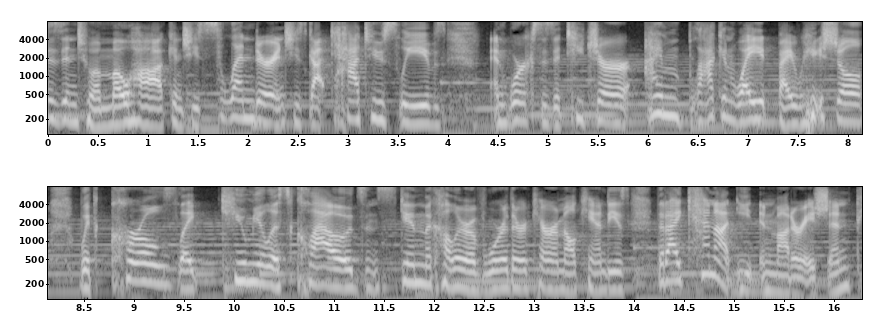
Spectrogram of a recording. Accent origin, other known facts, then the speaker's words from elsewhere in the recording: Greenwich, Connecticut, United States; my background growing up in Greenwich, Connecticut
